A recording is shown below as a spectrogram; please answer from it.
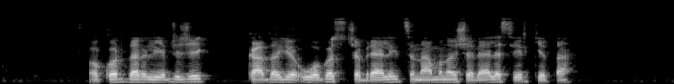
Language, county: Lithuanian, Vilnius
